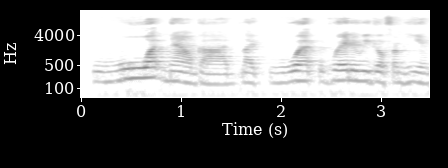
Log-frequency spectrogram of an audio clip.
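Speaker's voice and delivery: put-on crying voice. Retelling walking from the mailbox after a terrible score: retelling own past crying. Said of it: "crying 'cause I just didn't know".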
